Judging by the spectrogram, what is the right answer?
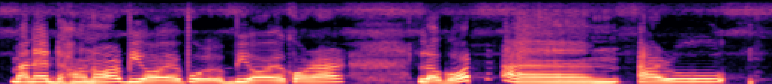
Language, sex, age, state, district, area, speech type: Assamese, female, 18-30, Assam, Lakhimpur, rural, spontaneous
